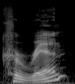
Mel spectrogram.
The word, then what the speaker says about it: Karine: okay, my name is French, so like it's not actually my name, but I prefer Karine because it's Okay. hard for some people to pronounce my name.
